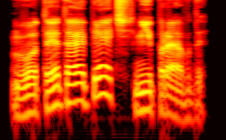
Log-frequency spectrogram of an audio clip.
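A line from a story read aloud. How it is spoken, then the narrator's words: Self-important objection. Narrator (Russian): уже совсем важным тоном возразил Каменский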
